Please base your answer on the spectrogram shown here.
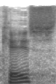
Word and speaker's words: Kees: intro um I'm case it's pronounced case the spelling is Dutch and it's my grandfather's fault but um you can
